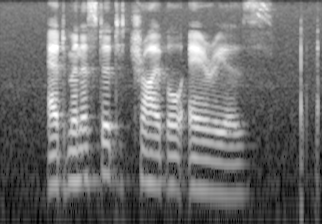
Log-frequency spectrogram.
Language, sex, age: English, male, 21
